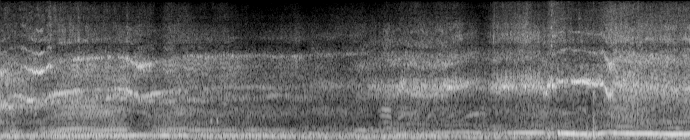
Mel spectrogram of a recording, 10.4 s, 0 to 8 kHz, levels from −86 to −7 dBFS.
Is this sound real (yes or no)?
yes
